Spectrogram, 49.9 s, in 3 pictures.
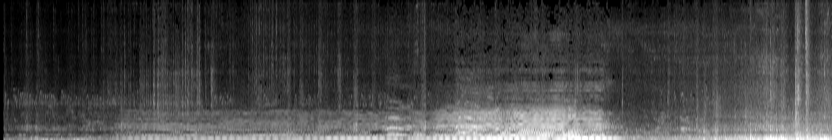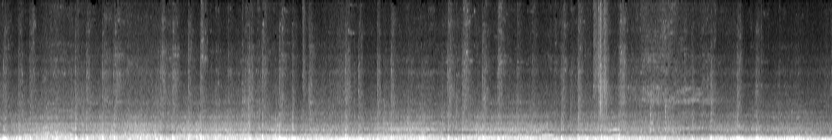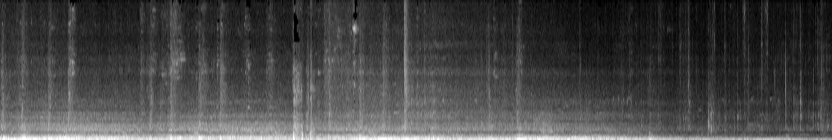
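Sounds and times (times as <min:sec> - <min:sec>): train rumbling on rails: 0:00.1 - 0:49.9
wheels clicking over rail joints: 0:12.4 - 0:32.4, 0:36.0 - 0:44.0.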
